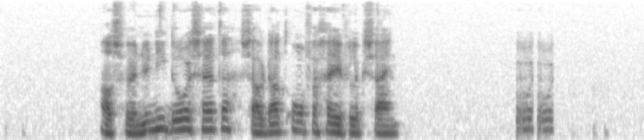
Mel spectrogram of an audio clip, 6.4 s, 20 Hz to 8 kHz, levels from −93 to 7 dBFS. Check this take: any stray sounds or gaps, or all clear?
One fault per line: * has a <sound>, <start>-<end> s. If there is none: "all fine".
* has a laugh, 5.2-5.5 s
